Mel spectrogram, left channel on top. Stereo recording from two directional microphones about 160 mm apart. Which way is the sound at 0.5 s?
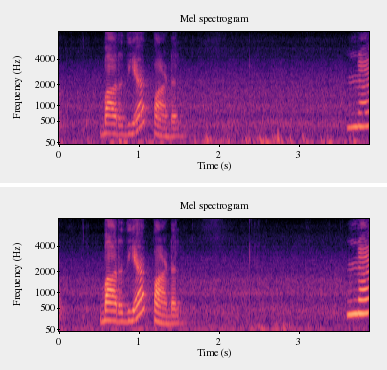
40° right (ahead or behind).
